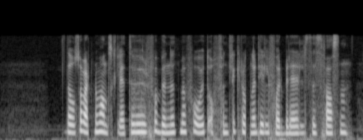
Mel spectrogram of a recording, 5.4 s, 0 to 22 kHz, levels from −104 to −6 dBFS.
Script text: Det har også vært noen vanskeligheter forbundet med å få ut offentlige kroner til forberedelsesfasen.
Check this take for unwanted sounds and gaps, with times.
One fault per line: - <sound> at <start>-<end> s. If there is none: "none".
- dropout at 3.7-3.8 s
